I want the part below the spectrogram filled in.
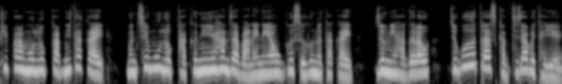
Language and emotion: Bodo, disgusted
